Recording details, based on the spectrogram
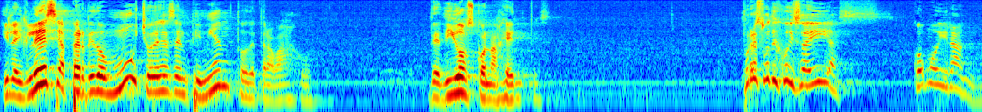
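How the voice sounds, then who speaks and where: A man's voice: high-pitched, big pitch swings, a little slow, gravelly, pauses often, darkish tone. A man preaching a sermon in a church, telling a story with emphasis and acting out its characters. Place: church hall. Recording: echoey church hall.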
